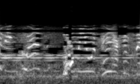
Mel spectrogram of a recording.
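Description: Tinker Bell's high, squeaky chattering voice in a cartoon: a quick string of rising and falling chirps, over held music tones.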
